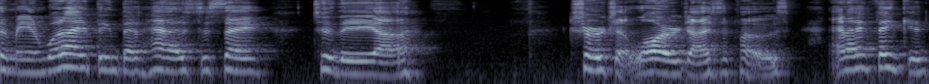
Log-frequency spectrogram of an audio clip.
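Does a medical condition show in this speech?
Yes: cerebral palsy; speaks slower at times.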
